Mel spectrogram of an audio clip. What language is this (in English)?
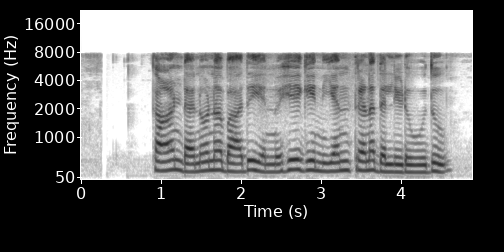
Kannada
